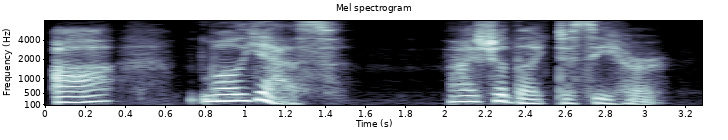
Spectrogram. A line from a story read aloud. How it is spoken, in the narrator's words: said in a decided tone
